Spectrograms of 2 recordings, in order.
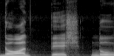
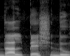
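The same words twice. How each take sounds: First: দদ and দু with a full, dark d, slowly; slow thickened d in দদ; thick, heavy d. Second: দাল and দু with a thin plain d; ordinary d in দাল; normal, light d. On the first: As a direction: say দদ পেশ দু heavily and drawn out. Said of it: "একটু মোটা করে পড়তে হবে". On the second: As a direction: say দাল পেশ দু lightly, unthickened. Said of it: "normal". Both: Shown as a demonstration.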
